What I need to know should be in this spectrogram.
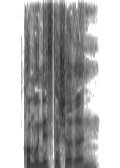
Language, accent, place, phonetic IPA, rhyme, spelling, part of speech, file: German, Germany, Berlin, [kɔmuˈnɪstɪʃəʁən], -ɪstɪʃəʁən, kommunistischeren, adjective, De-kommunistischeren.ogg
- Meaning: inflection of kommunistisch: 1. strong genitive masculine/neuter singular comparative degree 2. weak/mixed genitive/dative all-gender singular comparative degree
